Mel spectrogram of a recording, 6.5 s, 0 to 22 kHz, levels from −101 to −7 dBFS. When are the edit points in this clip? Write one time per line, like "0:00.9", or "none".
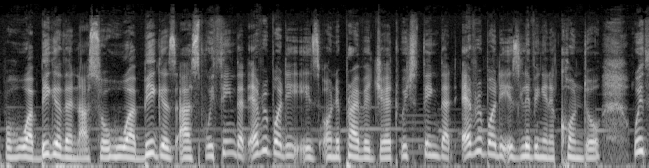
0:02.0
